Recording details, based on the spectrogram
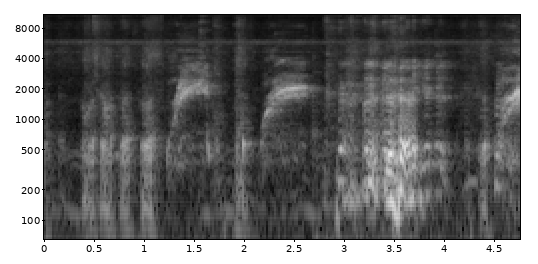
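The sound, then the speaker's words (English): A voice imitates a pig, making a run of snorting grunts and squealing oinks, with rising squeal-like sweeps and a louder, rougher burst in the middle. “I can do like I can do a pig, but I can't do like a grunt.”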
